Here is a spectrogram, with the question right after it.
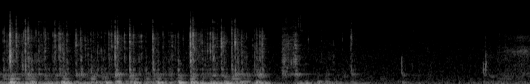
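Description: Rapid clattering keystrokes on a computer keyboard, close and fairly quiet, in dense bursts for the first few seconds before thinning to a few isolated taps.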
